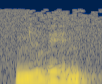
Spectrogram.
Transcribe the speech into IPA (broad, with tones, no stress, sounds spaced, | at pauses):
ɲ ɨ˨˩ l e˧˥ n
